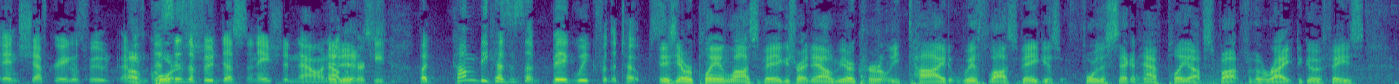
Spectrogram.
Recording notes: live from Isotope Park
